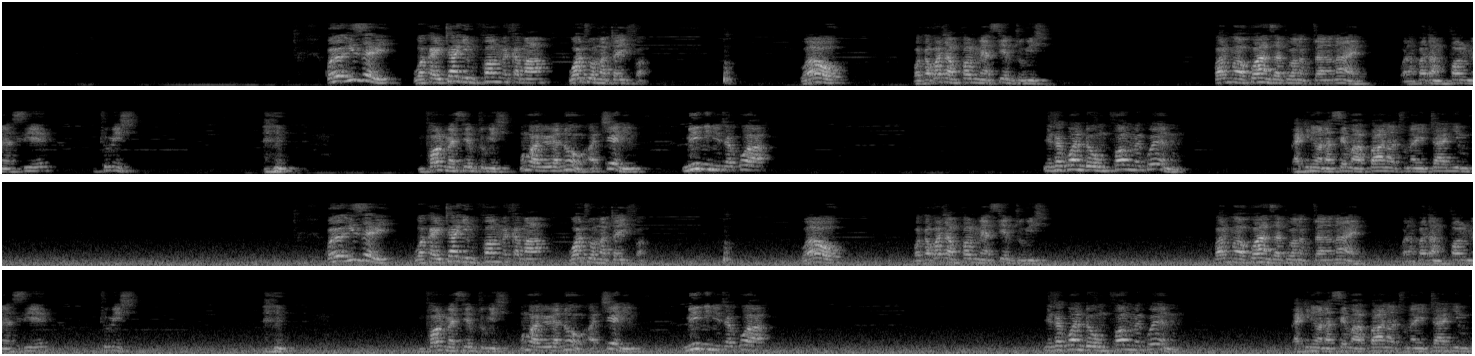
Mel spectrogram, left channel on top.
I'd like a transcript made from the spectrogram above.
Kwa hiyo Israeli wakahitaji mfalme kama watu wa mataifa, wao wakapata mfalme asiye mtumishi. Mfalme wa kwanza tu wanakutana naye wanapata mfalme asiye mtumishi. Mfalme asiye mtumishi. Mungu aliwaambia, no, acheni, mimi nitakuwa ndio mfalme kwenu. Lakini wanasema hapana, tunahitaji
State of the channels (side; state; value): right; noise; rumble, 11 dB below the sound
